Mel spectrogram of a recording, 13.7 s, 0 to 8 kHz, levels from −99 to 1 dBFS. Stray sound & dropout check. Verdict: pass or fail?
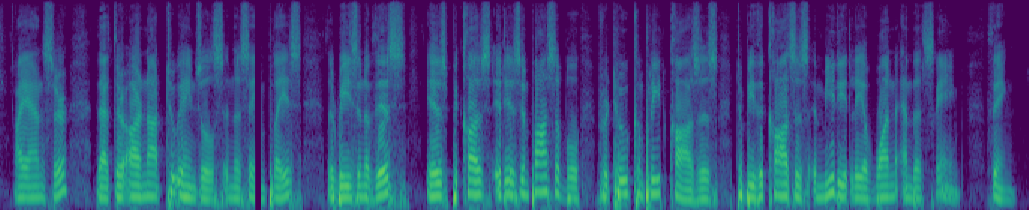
fail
